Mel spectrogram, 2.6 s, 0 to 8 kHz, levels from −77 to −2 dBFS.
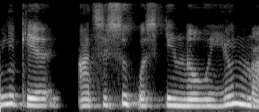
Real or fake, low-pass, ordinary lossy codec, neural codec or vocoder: fake; 7.2 kHz; Opus, 64 kbps; codec, 24 kHz, 0.9 kbps, WavTokenizer, medium music audio release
